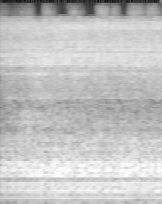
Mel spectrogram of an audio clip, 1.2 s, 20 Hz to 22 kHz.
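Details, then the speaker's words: 2000 Chevrolet Silverado 1500 Z71, fuel pump running on test: steady low electric hum with faint whine, loud but barely moving fuel and well short of 55 psi; failing fuel pump, later replaced. "There's the fuel pump. You can really hear it now. It's loud, but it's just not putting out. That's not 55 psi."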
